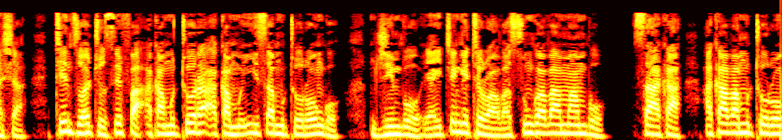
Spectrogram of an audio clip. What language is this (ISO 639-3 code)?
sna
